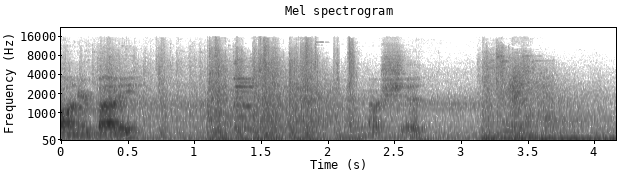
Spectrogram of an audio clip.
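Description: Gunshots crack in a room.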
